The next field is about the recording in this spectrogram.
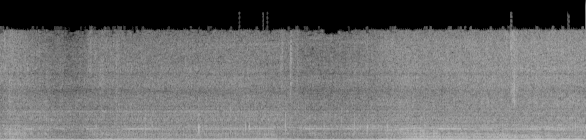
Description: for diagnosing misfire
